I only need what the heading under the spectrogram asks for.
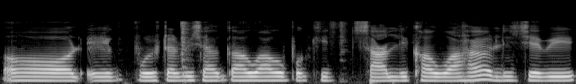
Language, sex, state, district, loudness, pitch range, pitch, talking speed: Hindi, male, Bihar, West Champaran, -14 LUFS, 175-185 Hz, 180 Hz, 125 wpm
